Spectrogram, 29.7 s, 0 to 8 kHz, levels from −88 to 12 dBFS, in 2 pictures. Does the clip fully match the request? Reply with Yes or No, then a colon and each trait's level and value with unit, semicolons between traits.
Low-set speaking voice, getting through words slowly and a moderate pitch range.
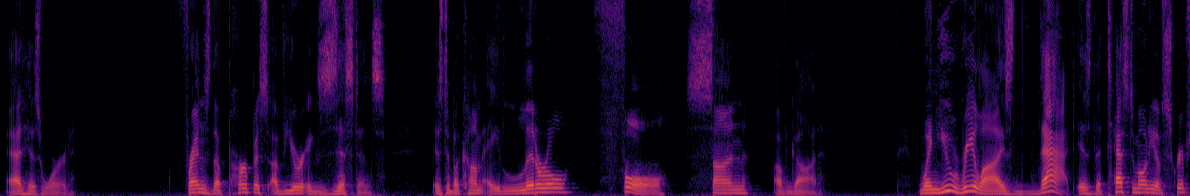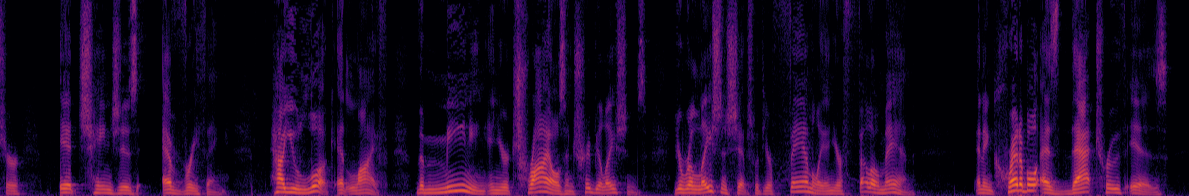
No: low, 125 Hz; slow, 115 wpm; wide, 5.9 semitones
